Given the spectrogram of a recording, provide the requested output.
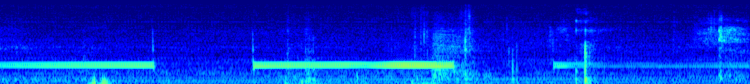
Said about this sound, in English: Uh-oh. Yeah, it's a alarm weather, on my phone. More weather emergencies coming through?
